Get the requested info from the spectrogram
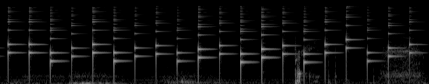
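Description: Logic Pro X Drum Synth '80s Cowbell' preset, an 808-style tuned cowbell, playing a fast phonk lead melody: short two-tone pings, about eight or nine a second, stepping up and down in pitch.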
